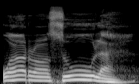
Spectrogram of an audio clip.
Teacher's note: Su dhammah diikuti wawu sukun 2 harakat matabi'i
